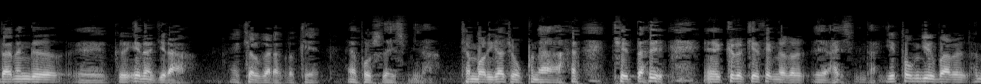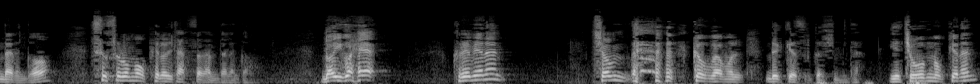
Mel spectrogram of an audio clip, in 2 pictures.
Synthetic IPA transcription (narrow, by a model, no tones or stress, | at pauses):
danɯnkɯekɯʔenʌd͡ʑiɾa | ekjʌɭɡwaɾakɯɾʌkʰe̞poɭs͈uɡais͈ɯmɲḭda | t͡ɕamːʌɾiɡat͡ɕokʰunat͡ɕet͈aɾiekɯɾʌkʰe̞sʰe̞ŋɡaɡɯɭehajes͈ɯmɲida̰itoŋɡiubaɾɯɭhandanɯnɡʌ | sʰɯsʰɯɾomok̚pʰjʌɾɯɭt͡ɕak̚s͈ʌŋɦandanɯnɡʌ | nʌiɡʌɦe | kɯɾʌmjʌnɯn | t͡ɕʌmkɯbɡamɯɭnɯk͈jʌs͈ɯɭk͈ʌɕʰimɲidaet͡ɕoɯnmok̚pʰjonɯn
